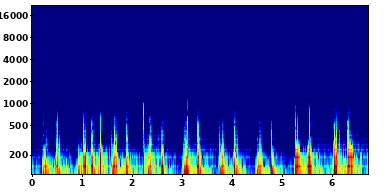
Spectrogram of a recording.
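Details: Heartbeat of a medically fit person recorded with several precision contact microphones: loud, close beats about 80 a minute; some beats sound doubled from ~6 ms delay between microphones, not heart disease. Normal heart sounds.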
